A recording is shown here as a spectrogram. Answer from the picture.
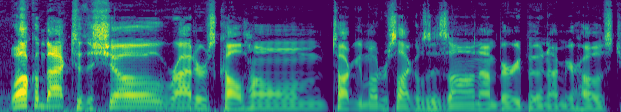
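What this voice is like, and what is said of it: Polished radio announcer voice. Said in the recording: “I'm using my radio voice.”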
